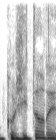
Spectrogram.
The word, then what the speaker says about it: Cogitore: Le comédien est de retour au cinéma dans ce film signé Romain Cogitor ou Cogitore si vous prononcez à l'italienne.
